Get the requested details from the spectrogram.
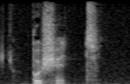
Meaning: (noun) 1. pocket 2. sleeve (of e.g. a CD) 3. clutch bag; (verb) inflection of pocheter: 1. first/third-person singular present indicative/subjunctive 2. second-person imperative
- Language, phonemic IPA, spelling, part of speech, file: French, /pɔ.ʃɛt/, pochette, noun / verb, LL-Q150 (fra)-pochette.wav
